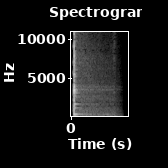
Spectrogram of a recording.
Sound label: Can Aluminium Inside Crack; various metal cans; Cracking; Objects; SoundEffects-Foundation1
